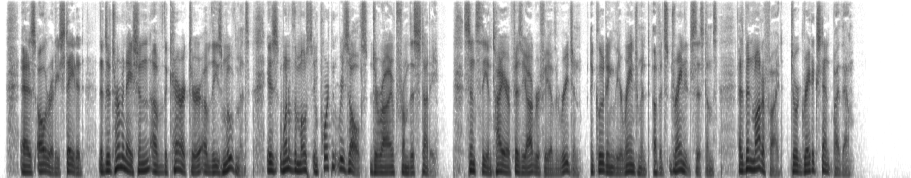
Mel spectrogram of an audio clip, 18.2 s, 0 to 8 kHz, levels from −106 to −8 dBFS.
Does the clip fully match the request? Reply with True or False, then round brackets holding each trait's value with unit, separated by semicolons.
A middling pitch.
False (110 Hz)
